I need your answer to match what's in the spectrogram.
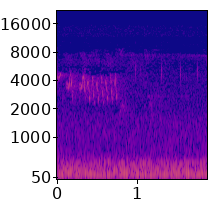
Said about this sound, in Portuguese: para o universo e para os passarinhos. Vocês estão ouvindo, né?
